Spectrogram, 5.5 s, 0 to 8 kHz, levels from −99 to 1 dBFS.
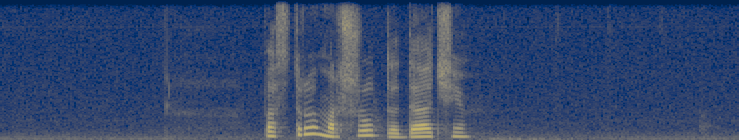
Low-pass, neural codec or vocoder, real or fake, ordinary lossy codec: none; none; real; none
